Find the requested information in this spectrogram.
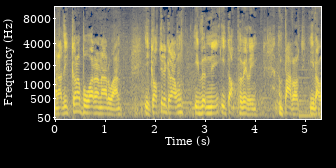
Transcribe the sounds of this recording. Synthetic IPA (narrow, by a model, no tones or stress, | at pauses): manaðɪɡɔnɔboːaɾənaɾuan | iɡɔdɨrɡrawnivənɨʔidɔpʰəvɛlˠɨn | ənbaɾɔdivɛ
